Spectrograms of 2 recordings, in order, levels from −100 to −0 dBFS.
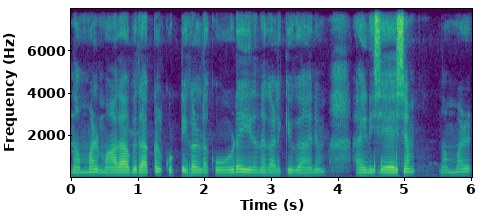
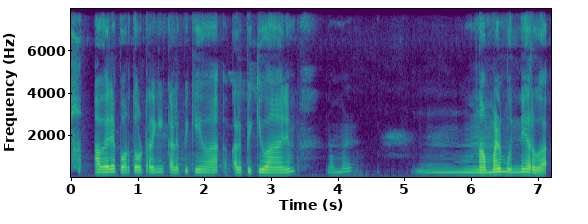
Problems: background sounds at intervals, low volume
